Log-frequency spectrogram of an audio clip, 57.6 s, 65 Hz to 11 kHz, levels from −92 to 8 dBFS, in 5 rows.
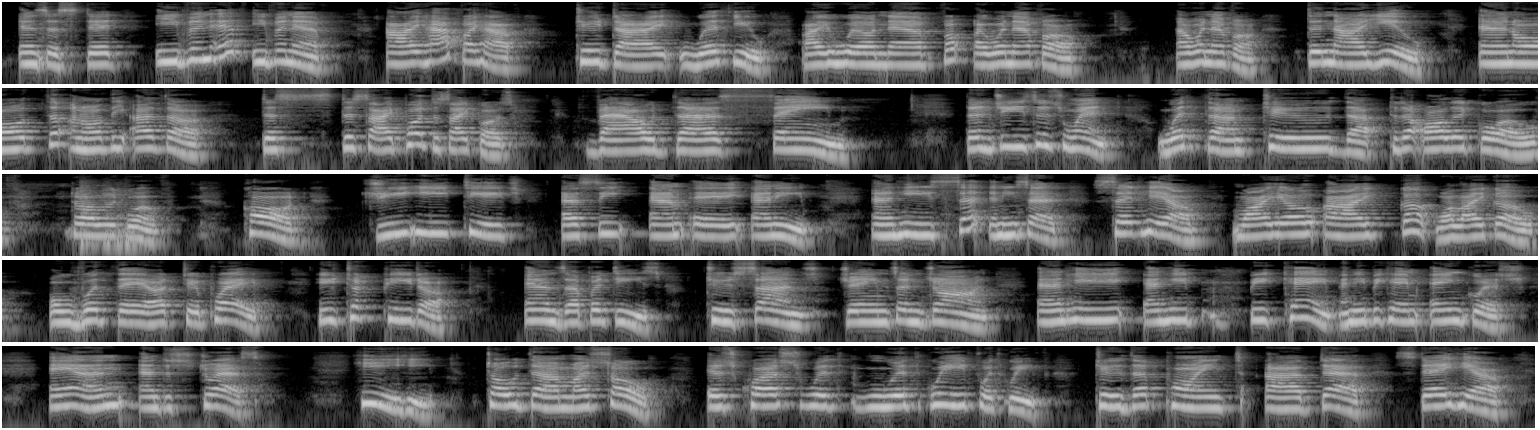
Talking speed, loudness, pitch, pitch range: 130 wpm, -20 LUFS, 235 Hz, 225-260 Hz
